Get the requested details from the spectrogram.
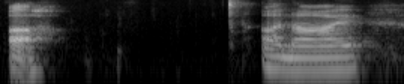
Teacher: our letter a at the start when it's not stressed it doesn't usually say an a or an ah any sort of a like vowel it just says a schwa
